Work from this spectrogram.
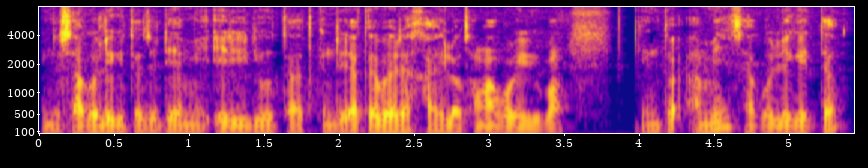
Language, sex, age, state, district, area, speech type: Assamese, male, 18-30, Assam, Morigaon, rural, spontaneous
